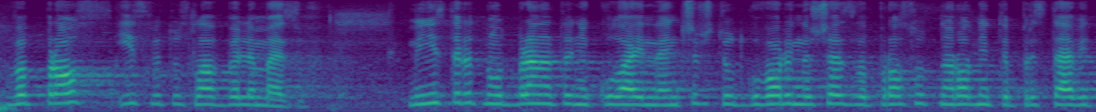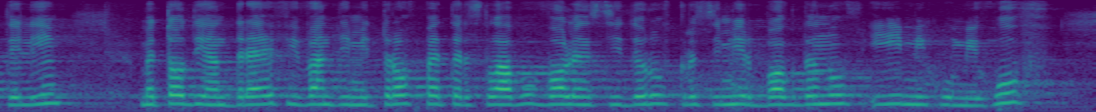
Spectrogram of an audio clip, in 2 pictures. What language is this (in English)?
Bulgarian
